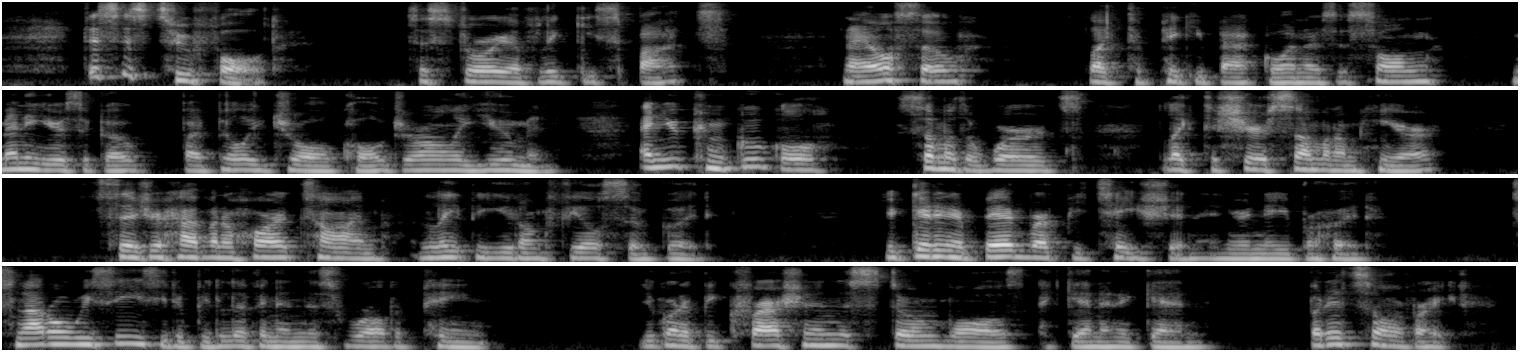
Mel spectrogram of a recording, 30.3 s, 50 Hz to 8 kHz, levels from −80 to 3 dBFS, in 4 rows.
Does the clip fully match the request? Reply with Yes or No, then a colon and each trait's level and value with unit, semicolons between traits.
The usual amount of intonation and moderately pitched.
Yes: average, 3.9 semitones; medium, 145 Hz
